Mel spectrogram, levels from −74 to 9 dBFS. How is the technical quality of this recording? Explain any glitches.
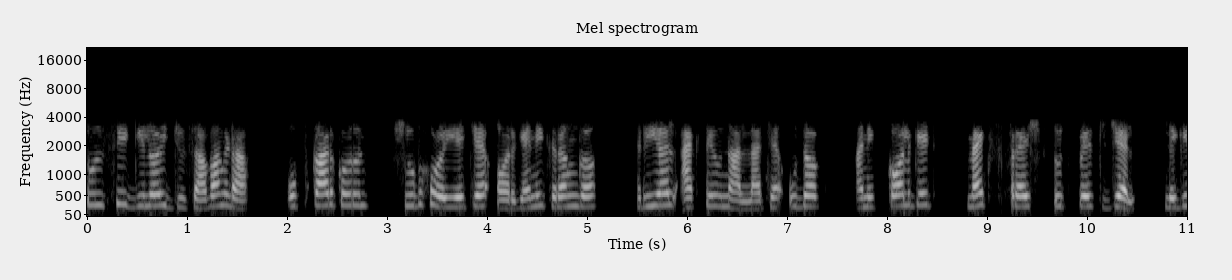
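The quality is held back by one fault running the whole way through: the speech has clearly been carried over a G.729 codec. From start to finish the band sits roughly between 300 Hz and 3.5 kHz, with nothing at all above 3.6 kHz, so the top end is simply gone. The damage is plainly audible. The coder rebuilds each short frame from a vocal tract filter, a pitch predictor and a handful of pulses instead of the actual waveform, which gives the voice a slightly rough, synthetic edge. That sound fits the 8 kbit/s G.729A variant.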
